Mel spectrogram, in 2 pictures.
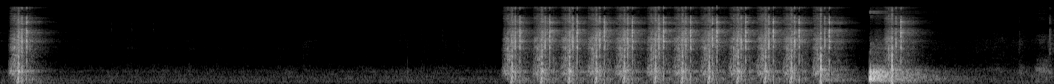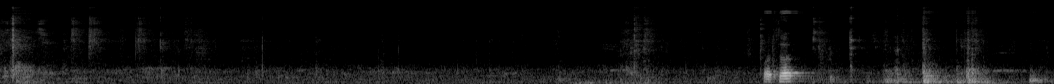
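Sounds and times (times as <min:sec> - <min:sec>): airsoft gun firing rapidly: 0:00.0 - 0:00.6, 0:05.0 - 0:09.4.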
